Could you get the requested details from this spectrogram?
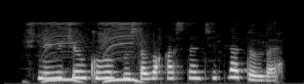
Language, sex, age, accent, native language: Uzbek, female, under 19, Andijon, Uzbek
